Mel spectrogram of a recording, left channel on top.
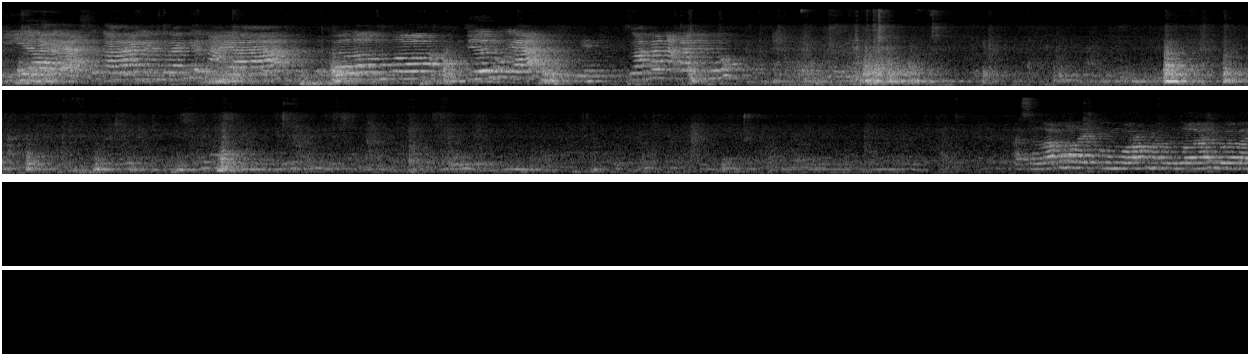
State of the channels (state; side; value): silent; right; digital silence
